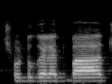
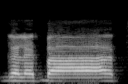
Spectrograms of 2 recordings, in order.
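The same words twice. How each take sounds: First: Put-on mother scolding a child. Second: Drawn-out, louder mock scolding from a mum; slow, loud gentle telling-off as a mother; mother scolding a child. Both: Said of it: "show में शिवेत को उसकी mummy".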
